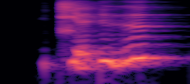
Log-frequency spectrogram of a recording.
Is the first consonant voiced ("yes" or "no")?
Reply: no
